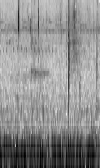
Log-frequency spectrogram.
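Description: Log fire crackling, with a few sharp pops over a low steady rumble.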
